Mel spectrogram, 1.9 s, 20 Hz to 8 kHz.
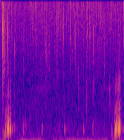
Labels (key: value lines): label: biophony
recorder: SoundTrap 500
